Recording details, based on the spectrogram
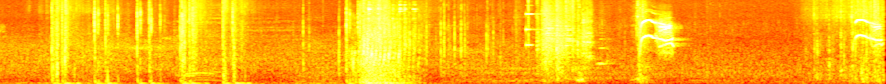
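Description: Pigeons flapping their wings in the video game Lost Ark, with bursts of fluttering wingbeats spread across the scene amid other game effects, including a louder rush near the middle and a few short chirps later on.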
